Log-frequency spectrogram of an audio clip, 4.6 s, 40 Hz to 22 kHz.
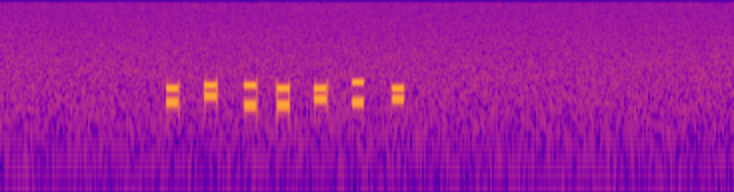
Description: DTMF, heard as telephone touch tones, dialled by hand, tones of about 80 ms. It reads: 4021767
